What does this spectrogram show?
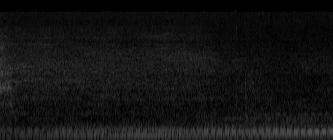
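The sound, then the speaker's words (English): A motorcycle engine rumbles past, a steady low growl with buzzing harmonic tones that shift and climb slightly in pitch, holding fairly loud for a few seconds with no talking. “a motorcycle literally went by as i'm recording that”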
